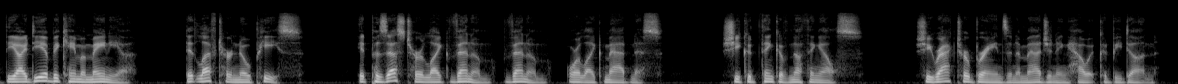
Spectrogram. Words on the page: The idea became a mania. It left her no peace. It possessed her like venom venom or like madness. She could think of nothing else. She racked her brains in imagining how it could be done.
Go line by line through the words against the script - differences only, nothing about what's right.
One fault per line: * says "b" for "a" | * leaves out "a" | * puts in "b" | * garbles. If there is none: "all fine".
all fine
